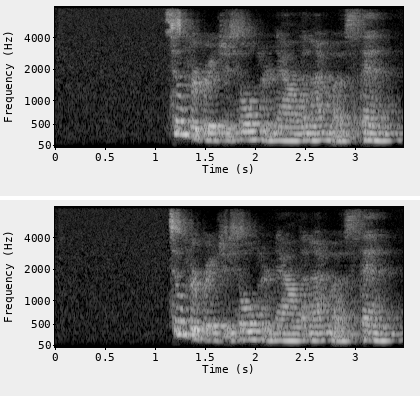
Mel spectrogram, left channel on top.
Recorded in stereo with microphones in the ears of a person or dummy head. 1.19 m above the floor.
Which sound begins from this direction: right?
A woman speaking, at 1.1 s.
